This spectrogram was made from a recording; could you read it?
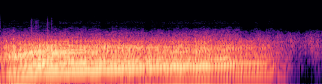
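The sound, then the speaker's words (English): A car engine revs hard and pulls away as the driver speeds off at the start of a chase, its steady droning tone climbing slightly in pitch for about three seconds before cutting off abruptly. No voices are heard. “I run back into my room, down the fire escape into my car.”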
